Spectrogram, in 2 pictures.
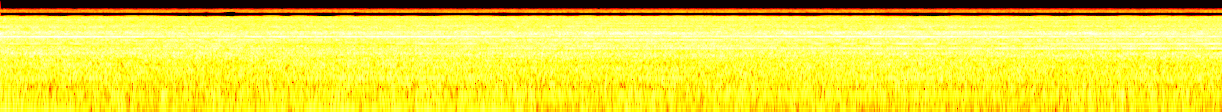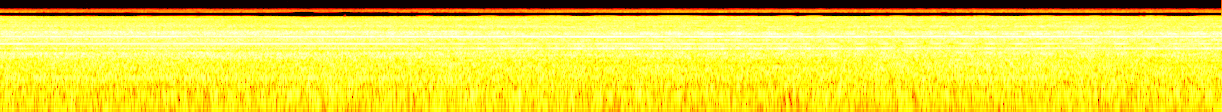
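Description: A hair dryer blows steadily and loudly at close range to dry paint on a scrapbook page, a continuous even whoosh with no pauses.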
